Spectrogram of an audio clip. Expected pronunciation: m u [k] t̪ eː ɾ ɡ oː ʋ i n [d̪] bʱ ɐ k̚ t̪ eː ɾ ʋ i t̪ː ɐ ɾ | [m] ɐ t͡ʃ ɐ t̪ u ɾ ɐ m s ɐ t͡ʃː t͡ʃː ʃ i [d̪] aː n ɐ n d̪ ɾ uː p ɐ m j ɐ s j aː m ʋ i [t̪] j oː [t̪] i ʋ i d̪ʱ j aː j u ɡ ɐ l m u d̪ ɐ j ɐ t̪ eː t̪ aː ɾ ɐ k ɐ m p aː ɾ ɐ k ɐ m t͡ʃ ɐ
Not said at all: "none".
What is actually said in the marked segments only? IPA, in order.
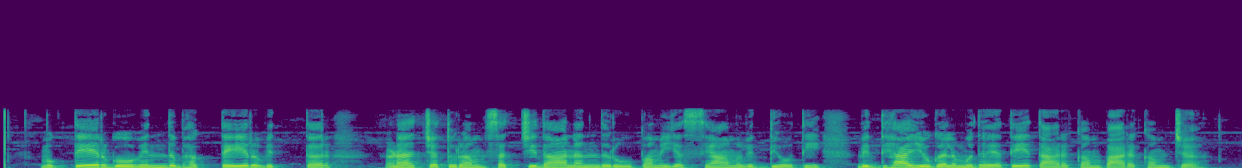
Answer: k, d̪, ɳ, d̪, d̪, t̪

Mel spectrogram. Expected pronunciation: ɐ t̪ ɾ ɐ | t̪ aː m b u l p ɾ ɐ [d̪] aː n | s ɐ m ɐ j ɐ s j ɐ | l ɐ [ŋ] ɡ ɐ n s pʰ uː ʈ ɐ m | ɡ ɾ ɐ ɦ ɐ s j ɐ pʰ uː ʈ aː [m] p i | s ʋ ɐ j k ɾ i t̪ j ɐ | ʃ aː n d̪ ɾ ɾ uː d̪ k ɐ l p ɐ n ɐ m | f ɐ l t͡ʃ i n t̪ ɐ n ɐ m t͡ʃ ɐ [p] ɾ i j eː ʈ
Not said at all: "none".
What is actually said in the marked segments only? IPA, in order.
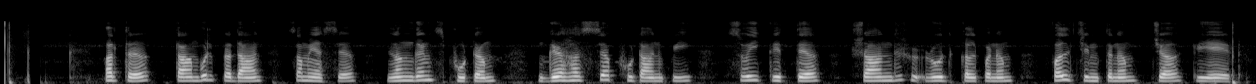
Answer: d̪, ŋ, n, k

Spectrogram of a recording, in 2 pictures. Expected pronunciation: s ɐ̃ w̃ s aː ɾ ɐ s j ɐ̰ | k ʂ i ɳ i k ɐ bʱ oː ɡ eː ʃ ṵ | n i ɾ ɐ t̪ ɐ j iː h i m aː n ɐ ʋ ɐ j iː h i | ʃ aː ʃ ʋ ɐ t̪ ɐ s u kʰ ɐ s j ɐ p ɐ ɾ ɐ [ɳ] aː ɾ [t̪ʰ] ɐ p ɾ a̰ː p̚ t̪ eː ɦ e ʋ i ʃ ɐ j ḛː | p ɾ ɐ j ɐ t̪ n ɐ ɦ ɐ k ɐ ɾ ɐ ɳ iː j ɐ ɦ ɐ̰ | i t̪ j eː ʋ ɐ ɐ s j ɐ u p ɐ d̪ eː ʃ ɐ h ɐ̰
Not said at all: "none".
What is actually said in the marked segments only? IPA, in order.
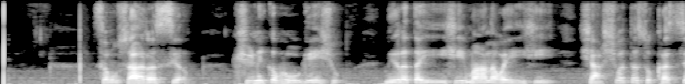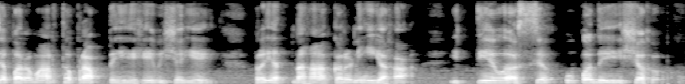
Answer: m, t̪ʰ

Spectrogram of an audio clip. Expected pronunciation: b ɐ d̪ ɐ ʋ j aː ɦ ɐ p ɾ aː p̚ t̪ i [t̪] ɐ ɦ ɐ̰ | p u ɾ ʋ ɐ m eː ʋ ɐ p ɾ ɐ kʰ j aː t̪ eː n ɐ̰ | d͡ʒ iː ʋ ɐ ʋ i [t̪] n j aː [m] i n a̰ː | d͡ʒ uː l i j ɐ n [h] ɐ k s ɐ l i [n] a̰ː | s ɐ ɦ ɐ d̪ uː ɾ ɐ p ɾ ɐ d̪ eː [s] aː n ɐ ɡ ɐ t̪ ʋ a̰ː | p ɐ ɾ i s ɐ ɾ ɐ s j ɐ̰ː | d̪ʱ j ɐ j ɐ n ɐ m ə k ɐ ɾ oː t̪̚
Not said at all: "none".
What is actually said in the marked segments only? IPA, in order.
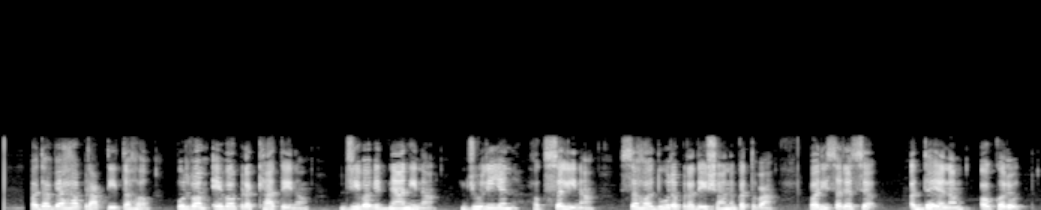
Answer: t̪, d̪, n, h, n, ʃ

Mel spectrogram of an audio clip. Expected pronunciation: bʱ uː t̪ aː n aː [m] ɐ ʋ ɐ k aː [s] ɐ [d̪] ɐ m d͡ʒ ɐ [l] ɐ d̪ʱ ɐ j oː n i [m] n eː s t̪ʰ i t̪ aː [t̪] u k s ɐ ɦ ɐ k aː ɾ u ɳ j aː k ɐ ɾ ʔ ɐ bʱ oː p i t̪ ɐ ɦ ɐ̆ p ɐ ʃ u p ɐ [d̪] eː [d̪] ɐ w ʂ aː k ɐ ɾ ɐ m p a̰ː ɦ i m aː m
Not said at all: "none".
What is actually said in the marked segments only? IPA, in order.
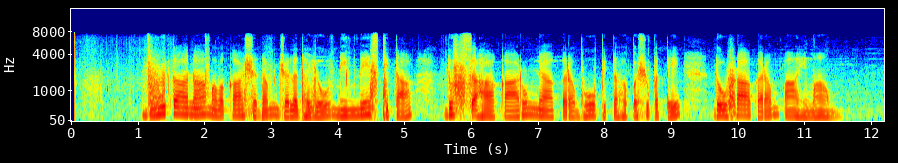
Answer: m, ʃ, d̪, l, m, d̪, t̪, d̪

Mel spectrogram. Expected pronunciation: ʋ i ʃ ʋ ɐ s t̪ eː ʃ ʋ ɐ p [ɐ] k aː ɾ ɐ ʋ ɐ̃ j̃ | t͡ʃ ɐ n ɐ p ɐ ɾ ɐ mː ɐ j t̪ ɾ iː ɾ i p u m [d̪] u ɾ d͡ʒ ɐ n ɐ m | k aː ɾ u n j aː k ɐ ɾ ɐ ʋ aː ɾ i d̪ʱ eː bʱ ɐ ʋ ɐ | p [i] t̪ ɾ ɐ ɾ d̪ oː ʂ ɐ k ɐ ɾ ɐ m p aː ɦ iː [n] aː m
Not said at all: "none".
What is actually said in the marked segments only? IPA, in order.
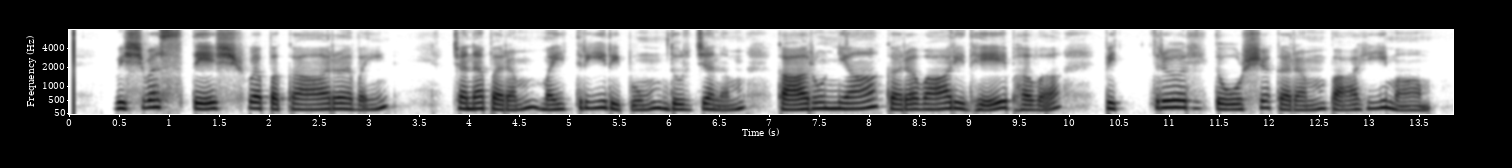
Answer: ɐ, d̪, i, m

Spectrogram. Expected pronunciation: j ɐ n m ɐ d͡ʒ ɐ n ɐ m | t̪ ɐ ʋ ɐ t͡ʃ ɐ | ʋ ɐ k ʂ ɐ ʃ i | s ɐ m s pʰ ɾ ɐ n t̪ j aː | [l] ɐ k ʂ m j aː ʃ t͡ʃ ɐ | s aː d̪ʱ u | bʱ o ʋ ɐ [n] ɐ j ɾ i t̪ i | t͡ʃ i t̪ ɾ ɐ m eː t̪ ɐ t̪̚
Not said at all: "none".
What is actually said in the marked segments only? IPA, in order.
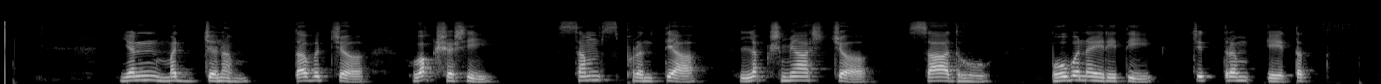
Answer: l, n

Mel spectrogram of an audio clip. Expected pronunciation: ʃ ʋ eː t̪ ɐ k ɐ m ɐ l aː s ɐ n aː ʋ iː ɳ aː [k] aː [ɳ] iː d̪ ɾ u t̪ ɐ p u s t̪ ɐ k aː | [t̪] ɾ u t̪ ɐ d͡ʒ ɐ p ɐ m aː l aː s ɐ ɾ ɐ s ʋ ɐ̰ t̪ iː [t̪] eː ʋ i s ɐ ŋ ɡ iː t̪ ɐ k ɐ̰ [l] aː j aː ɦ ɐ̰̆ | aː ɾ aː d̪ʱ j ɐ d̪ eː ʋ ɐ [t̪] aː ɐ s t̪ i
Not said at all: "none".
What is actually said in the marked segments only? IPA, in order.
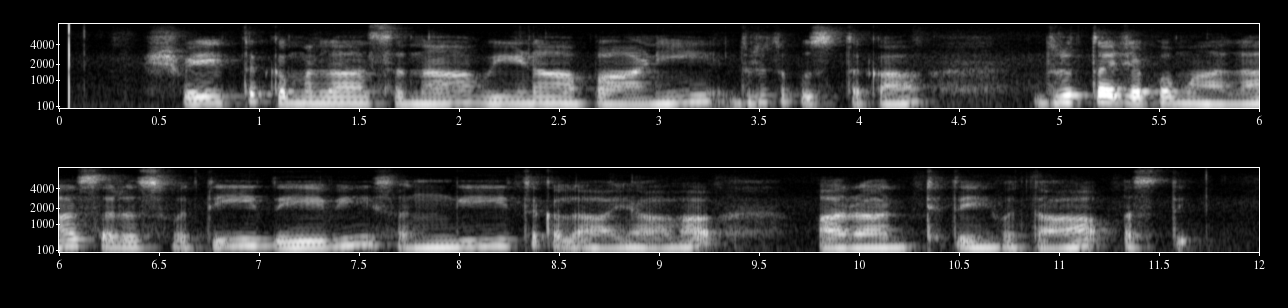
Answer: p, ɳ, d̪, d̪, l, t̪

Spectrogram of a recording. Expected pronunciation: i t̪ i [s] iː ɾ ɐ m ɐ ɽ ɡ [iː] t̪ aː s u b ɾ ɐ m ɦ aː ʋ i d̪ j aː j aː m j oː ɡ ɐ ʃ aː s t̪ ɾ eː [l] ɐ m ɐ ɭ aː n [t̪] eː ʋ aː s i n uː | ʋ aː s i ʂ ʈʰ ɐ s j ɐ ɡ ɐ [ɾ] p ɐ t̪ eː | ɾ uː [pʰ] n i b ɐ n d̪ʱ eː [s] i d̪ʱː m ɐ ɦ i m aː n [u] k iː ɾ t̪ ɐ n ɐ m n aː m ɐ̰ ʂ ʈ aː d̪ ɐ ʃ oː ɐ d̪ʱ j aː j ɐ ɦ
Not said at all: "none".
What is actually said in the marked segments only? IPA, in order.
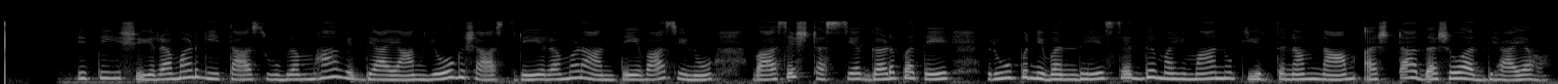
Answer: ʃ, iː, ɾ, t̪, ɽ, p, s, u

